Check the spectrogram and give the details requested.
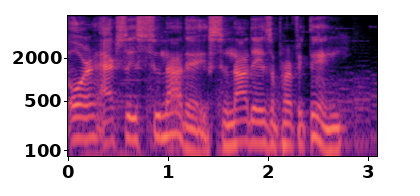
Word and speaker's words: Tsunade: And then, like, you know, the DE at the end tends to be its own syllable in a lot of Japanese names. Like, or actually Tsunade.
